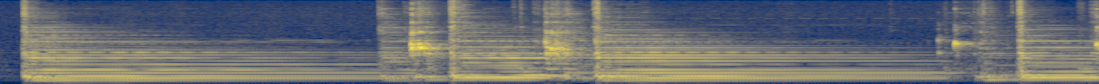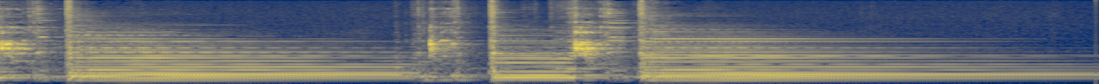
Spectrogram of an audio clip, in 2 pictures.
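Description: Sustained strummed guitar barre chords, including a suspended fourth, ring out, each held for a couple of seconds, separated by quick percussive strums and sliding chord changes.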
